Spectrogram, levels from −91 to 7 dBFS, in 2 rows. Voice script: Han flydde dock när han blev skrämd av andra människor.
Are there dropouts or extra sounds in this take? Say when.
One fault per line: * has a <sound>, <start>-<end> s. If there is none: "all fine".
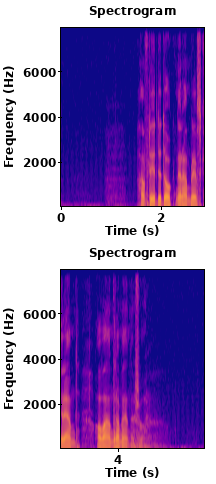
all fine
